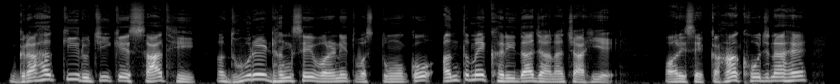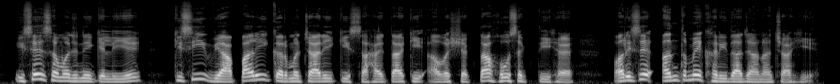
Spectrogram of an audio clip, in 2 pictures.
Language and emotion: Hindi, neutral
